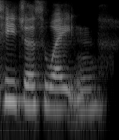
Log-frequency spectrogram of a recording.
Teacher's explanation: dropping her G the way I do, the way we both have always done.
